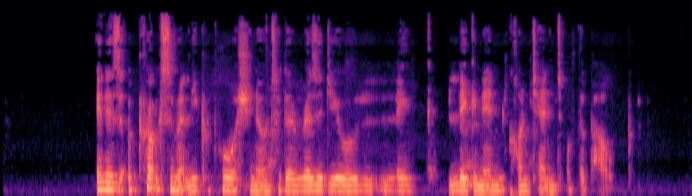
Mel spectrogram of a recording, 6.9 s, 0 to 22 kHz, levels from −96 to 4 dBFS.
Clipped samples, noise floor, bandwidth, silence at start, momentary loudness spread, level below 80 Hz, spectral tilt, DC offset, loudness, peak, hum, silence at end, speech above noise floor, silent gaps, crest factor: under 0.1%; -69 dBFS; 16 kHz; 0.95 s; 13 LU; -52 dBFS; -5.5 dB/octave; under 0.1%; -21 LUFS; -2 dBFS; none; 0.6 s; 49 dB; none; 20 dB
